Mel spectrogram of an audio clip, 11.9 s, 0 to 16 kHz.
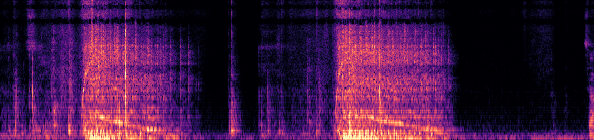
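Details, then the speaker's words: Firman 2100i inverter generator run all night over loose dirt, suspected low compression: two hard recoil pulls give quick chuffing that never catches. Cranks but won't start; a leak-down test follows. "first thing it it actually kind of sounds like it wants to start a little bit uh let show you you pull it real good yeah that time it didn't really do it"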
